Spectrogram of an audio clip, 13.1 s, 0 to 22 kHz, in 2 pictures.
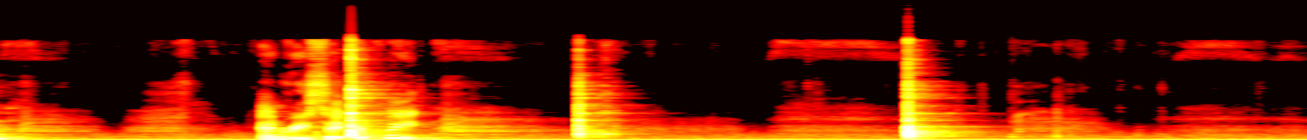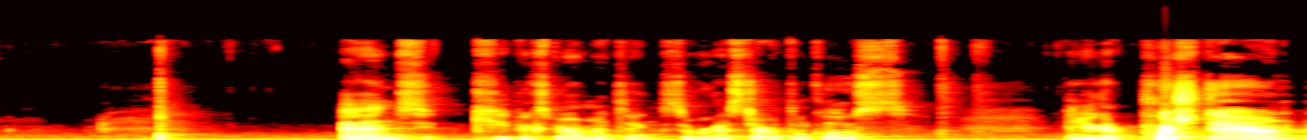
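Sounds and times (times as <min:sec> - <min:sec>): steady low hum: 0:00.0 - 0:13.0
spoon knocking against plate: 0:03.0 - 0:03.2, 0:04.6 - 0:05.0.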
